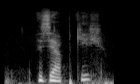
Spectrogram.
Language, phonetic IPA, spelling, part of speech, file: Russian, [ˈzʲapkʲɪj], зябкий, adjective, Ru-зябкий.ogg
- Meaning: sensitive to cold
